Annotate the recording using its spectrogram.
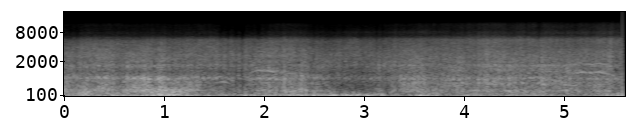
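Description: Wind rushes loudly past, close by.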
